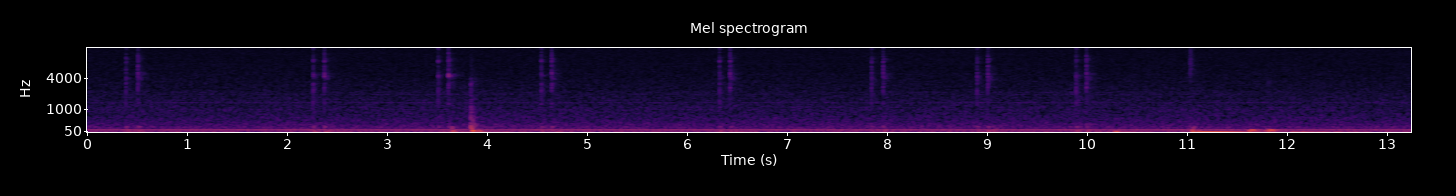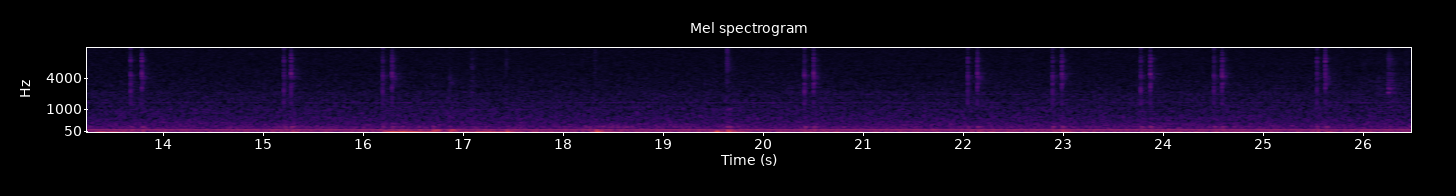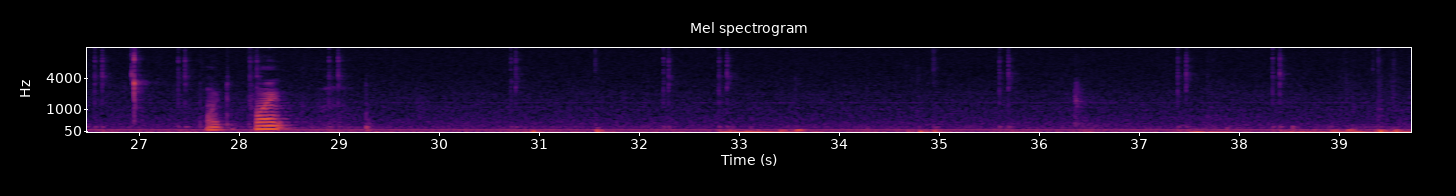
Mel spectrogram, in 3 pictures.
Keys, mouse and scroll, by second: 9.7 space, 11.1 Escape, 16.2 ↺, 16.9 space, 19.0 space, 30.4 space, 32.9 Escape, 34.3 space, 38.4 Escape, 38.9 space.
